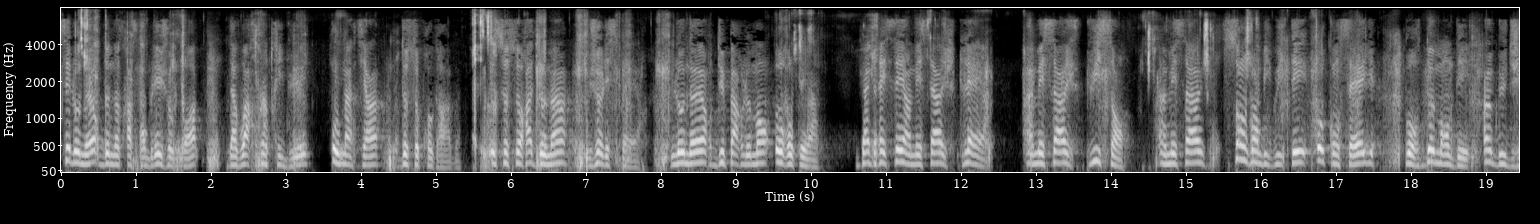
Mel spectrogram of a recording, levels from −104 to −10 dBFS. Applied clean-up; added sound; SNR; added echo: neural mask model Resemble Enhance denoiser.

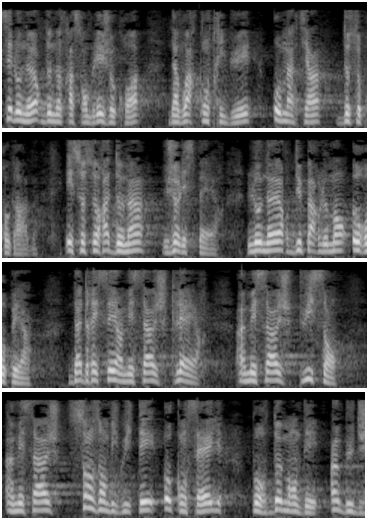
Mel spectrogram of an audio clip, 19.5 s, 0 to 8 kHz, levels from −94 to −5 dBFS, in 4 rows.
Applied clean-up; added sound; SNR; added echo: none; none; none; none.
